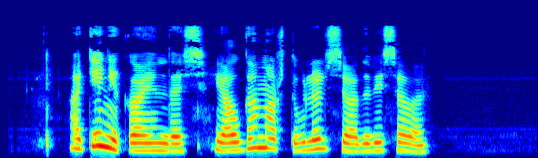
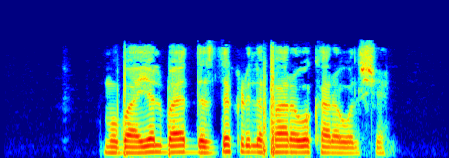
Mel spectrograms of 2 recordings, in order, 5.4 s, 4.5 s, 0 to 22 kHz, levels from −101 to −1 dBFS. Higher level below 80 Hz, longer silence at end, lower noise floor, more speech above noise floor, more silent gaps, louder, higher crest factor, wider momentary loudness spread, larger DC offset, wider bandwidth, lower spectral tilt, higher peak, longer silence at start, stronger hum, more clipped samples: second, -84 dBFS vs -52 dBFS; first, 1.1 s vs 0.65 s; about the same, -82 dBFS vs -85 dBFS; second, 59 dB vs 68 dB; neither; second, -24 LUFS vs -17 LUFS; about the same, 18 dB vs 16 dB; first, 13 LU vs 7 LU; neither; first, 11.5 kHz vs 7.8 kHz; about the same, -6 dB/octave vs -5.5 dB/octave; second, -6 dBFS vs -2 dBFS; second, 0.45 s vs 1.05 s; neither; neither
